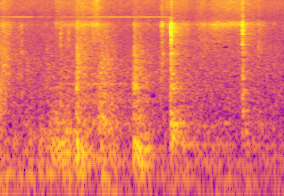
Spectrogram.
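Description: Near silence: faint room tone with a few light, isolated clicks.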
